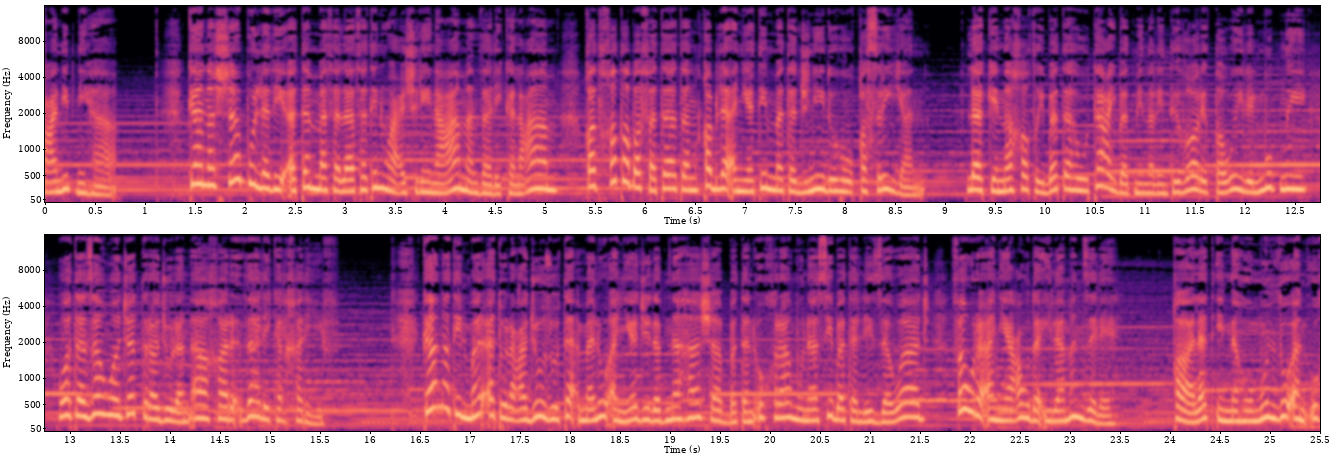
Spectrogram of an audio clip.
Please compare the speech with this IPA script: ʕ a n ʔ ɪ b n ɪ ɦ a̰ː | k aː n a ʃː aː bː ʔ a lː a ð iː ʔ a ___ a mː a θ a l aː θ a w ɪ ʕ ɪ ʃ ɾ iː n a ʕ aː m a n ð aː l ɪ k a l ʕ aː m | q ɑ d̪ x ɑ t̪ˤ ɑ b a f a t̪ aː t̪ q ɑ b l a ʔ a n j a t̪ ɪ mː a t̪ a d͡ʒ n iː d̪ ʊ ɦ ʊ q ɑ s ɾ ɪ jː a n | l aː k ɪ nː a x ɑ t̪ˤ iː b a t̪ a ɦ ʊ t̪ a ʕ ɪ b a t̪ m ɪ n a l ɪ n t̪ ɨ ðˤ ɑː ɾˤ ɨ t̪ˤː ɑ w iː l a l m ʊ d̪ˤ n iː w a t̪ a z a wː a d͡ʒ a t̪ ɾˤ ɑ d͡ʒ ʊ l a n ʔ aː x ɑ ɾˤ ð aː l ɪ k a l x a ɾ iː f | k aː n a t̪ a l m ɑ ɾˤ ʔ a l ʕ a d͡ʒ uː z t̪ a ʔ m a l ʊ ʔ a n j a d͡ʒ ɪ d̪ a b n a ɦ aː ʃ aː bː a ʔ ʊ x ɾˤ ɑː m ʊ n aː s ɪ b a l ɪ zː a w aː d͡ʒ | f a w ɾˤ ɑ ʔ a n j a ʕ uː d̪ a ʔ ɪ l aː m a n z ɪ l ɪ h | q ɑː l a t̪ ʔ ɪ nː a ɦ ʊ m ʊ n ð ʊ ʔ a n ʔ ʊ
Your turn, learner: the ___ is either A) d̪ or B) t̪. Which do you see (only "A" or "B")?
B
